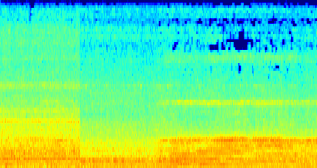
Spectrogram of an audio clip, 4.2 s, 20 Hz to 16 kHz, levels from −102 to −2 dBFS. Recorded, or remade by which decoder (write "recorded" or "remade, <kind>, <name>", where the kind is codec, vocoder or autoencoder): recorded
